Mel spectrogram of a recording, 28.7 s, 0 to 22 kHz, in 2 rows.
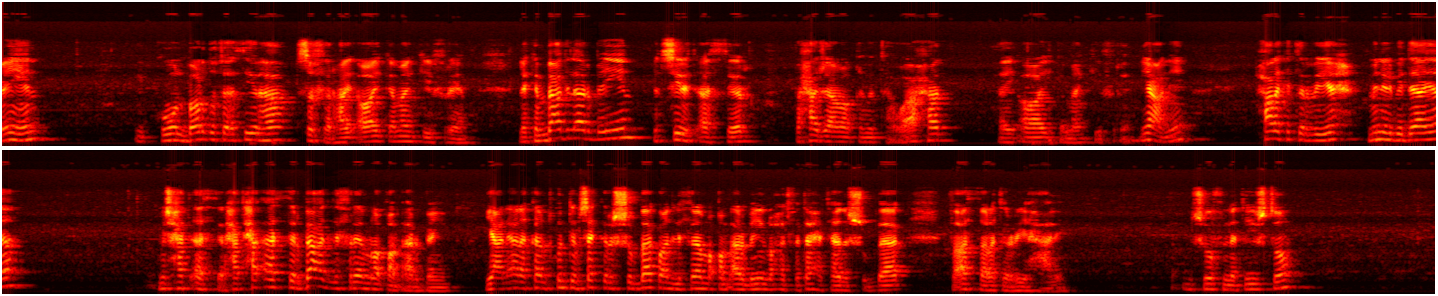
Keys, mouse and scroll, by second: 4.4-10.2 drag, 12.5-13.5 scroll up 7, 13.5-14.1 scroll up 7, 15.5-28.6 drag.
